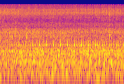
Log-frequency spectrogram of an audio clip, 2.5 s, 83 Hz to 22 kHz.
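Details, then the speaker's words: 2019 Toyota Hilux 2GD diesel after fixing noisy timing chain: steady even idle, smooth hum, no rattle or slap at the front of the engine; noise solved. "Yun. Ayos. Wala na talagang ingay."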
